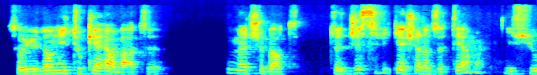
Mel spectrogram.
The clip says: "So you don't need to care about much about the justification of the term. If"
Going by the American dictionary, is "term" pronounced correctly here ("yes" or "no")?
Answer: yes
